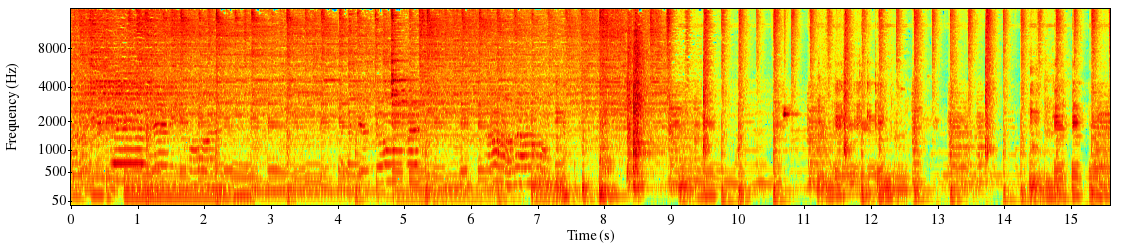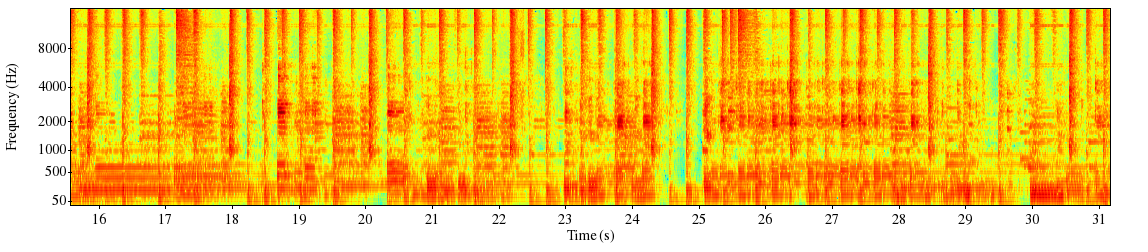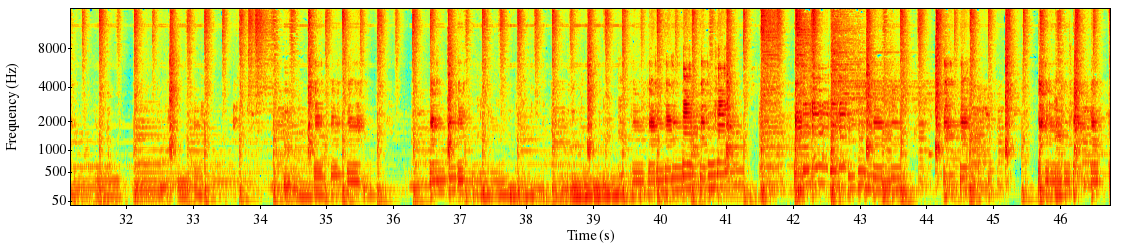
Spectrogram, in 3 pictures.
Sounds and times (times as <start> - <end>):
Blues: 0.0 - 46.7
Guitar: 0.0 - 46.7.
